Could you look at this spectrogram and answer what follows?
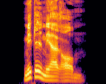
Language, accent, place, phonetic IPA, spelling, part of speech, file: German, Germany, Berlin, [ˈmɪtl̩meːɐ̯ˌʁaʊ̯m], Mittelmeerraum, noun, De-Mittelmeerraum.ogg
- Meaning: Mediterranean area or region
